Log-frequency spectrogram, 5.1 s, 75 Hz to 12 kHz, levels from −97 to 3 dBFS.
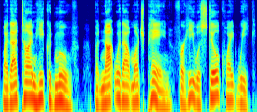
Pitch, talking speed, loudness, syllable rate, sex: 120 Hz, 210 wpm, -20 LUFS, 4.0 syllables/s, male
